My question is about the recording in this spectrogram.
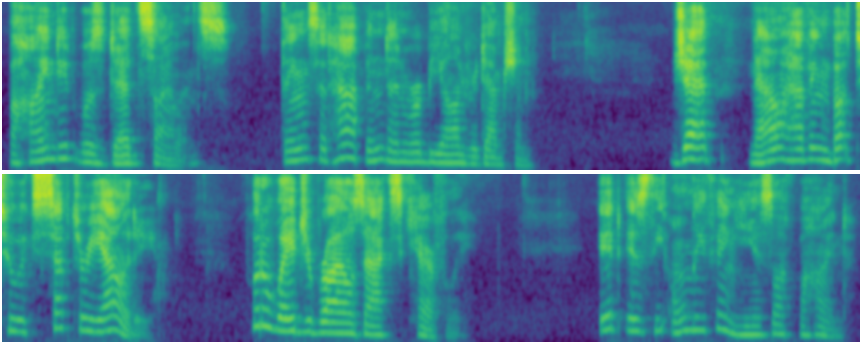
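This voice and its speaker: Expressive woman narrating a story game. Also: lowish voice, measured pace. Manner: expressive reading, self-aware asides. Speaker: streamer.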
